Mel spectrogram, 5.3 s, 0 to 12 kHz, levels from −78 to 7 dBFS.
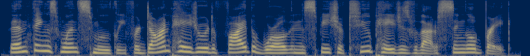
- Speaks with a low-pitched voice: No, high, 225 Hz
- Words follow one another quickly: Yes, fast, 225 wpm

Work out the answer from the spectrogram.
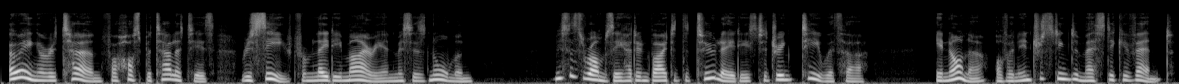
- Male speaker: No, female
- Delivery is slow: No, average, 160 wpm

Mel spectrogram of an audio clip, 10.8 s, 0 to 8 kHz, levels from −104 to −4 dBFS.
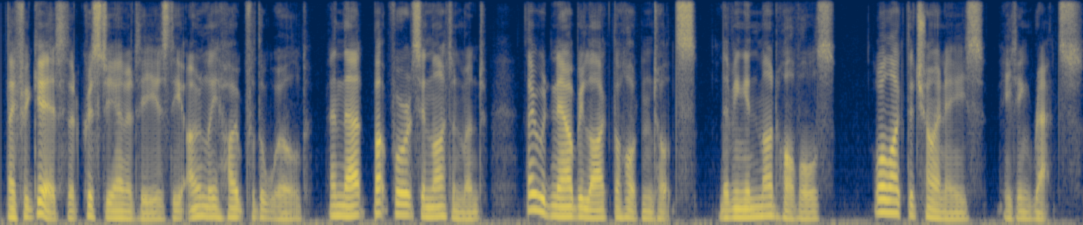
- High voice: No, low, 110 Hz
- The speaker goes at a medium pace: Yes, average, 190 wpm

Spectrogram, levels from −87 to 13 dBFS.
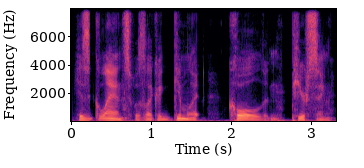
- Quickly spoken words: No, average, 165 wpm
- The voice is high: No, very low, 90 Hz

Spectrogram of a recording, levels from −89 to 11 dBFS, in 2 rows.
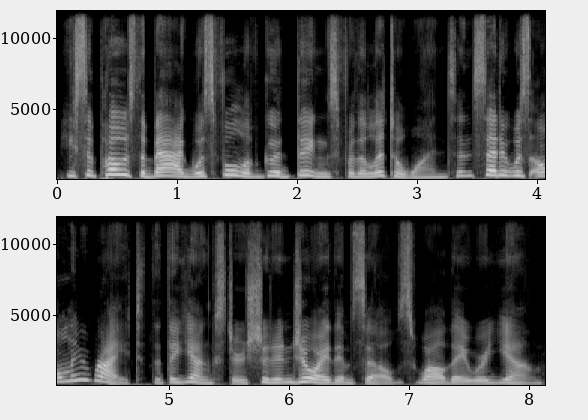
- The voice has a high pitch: Yes, high, 240 Hz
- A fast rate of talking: Yes, fast, 215 wpm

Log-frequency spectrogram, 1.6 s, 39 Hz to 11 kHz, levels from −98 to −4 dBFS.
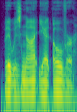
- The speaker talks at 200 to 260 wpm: Yes, fast, 230 wpm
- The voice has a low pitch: Yes, very low, 90 Hz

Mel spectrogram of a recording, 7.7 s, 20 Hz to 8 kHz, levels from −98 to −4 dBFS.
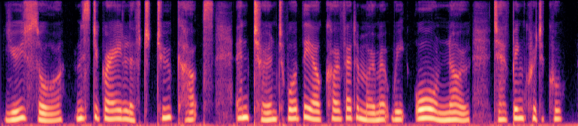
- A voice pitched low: No, high, 190 Hz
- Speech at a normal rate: Yes, average, 170 wpm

